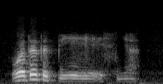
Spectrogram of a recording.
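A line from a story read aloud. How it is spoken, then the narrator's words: Hoarse voice. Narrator (Russian): хрипло сказал Артур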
